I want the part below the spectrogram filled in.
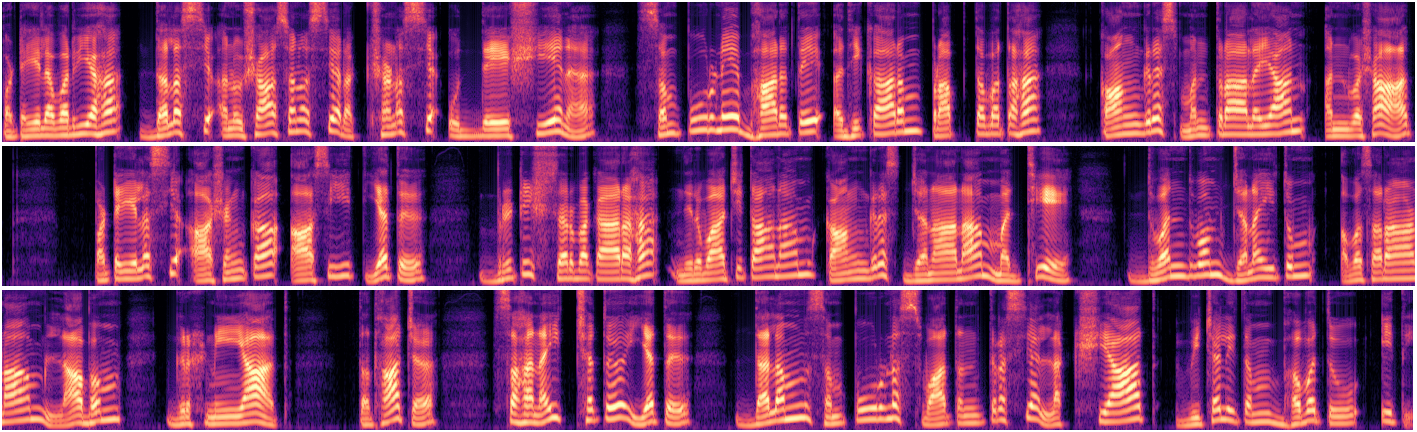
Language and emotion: Sanskrit, neutral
